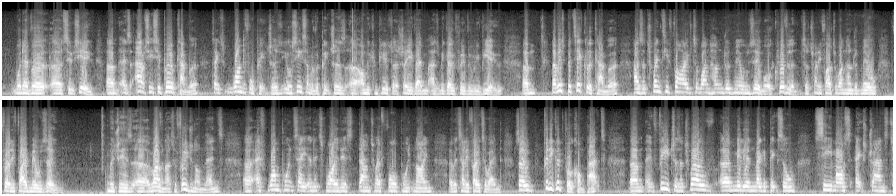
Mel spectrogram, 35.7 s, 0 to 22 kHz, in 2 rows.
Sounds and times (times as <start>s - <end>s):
Speech: 0.0s - 19.1s, 19.8s - 35.6s.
